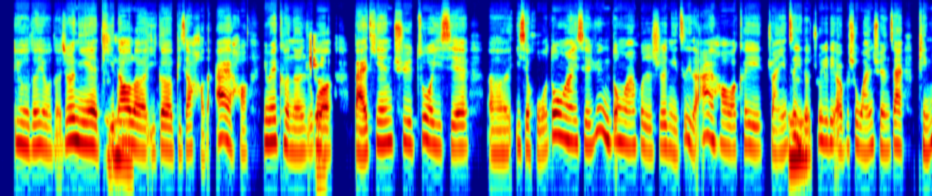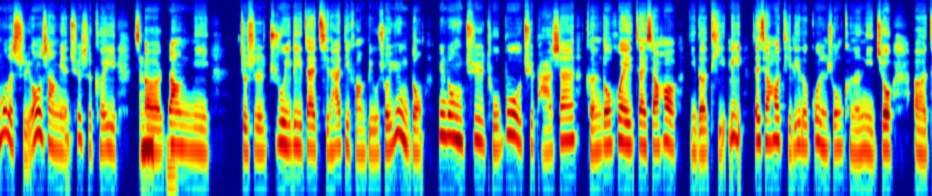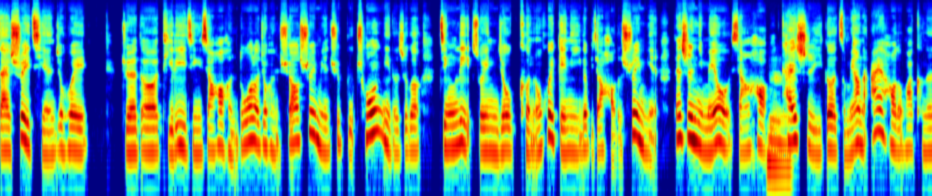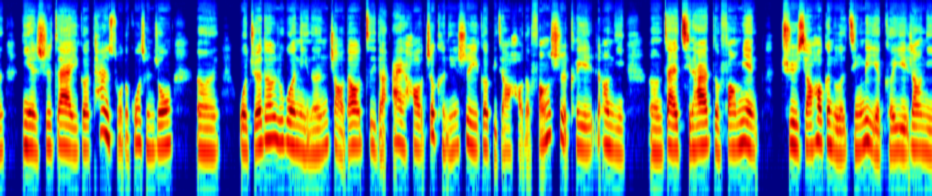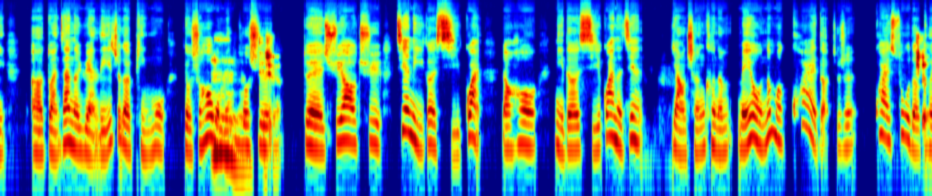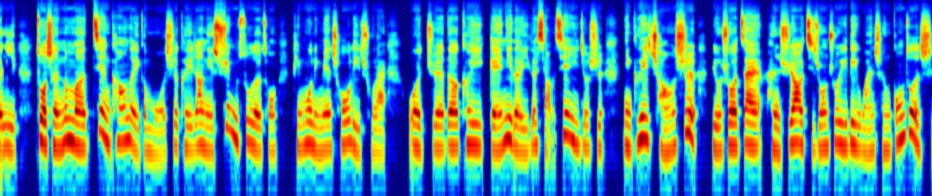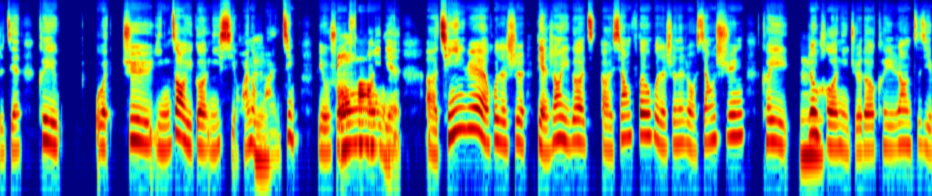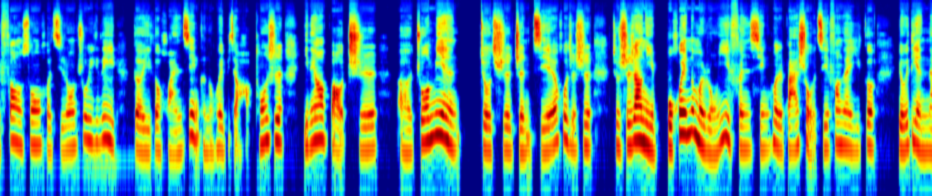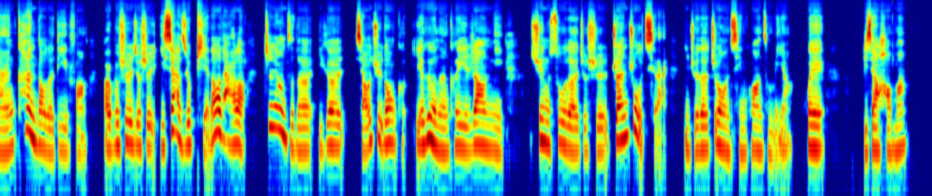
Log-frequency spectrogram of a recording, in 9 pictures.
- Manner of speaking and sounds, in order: other background noise
- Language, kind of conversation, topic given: Chinese, advice, 我在工作中总是容易分心、无法专注，该怎么办？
